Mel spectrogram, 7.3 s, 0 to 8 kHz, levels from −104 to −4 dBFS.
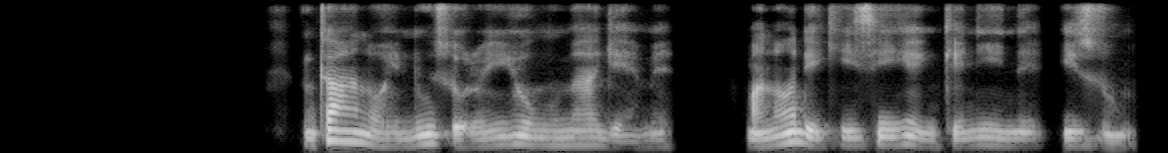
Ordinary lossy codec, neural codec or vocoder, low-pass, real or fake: none; codec, 24 kHz, 1.2 kbps, DualCodec; 7.2 kHz; fake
